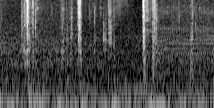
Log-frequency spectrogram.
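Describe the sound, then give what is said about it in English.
Three sharp, spaced-out clicks as an electric car starts, over a steady low hum with no engine rumble and no voices. “Just three clicks and her electric car is running.”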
